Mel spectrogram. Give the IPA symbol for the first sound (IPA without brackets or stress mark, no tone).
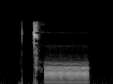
ǀʰ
